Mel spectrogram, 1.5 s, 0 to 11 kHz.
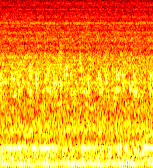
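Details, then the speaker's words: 1986 Shamrock 20 boat, Ford 302 V8 unstarted for 3 years, transmission previously slipping: steady idle with even hum, no clunk or grind shifting reverse and forward, prop shaft turning well; normal transmission engagement. "Oh, good idle, too. Reverse. Yep. Forward. Oh yeah, prop shaft is looking good too."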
